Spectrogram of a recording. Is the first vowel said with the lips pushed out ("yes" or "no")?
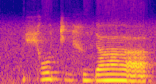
yes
